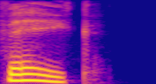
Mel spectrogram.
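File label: "vague", English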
